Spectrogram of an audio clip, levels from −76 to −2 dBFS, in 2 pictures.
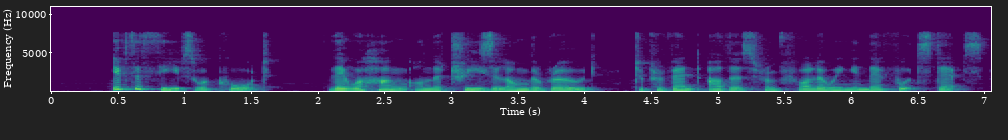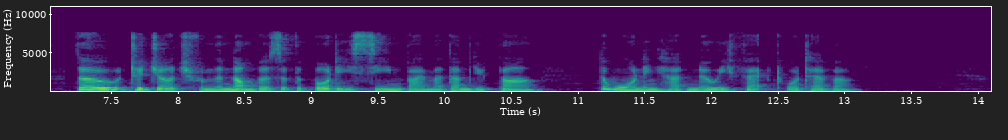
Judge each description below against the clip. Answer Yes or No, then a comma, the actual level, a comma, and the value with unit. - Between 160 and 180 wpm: Yes, average, 175 wpm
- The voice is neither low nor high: Yes, medium, 165 Hz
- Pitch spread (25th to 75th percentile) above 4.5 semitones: No, average, 3.5 semitones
